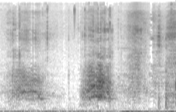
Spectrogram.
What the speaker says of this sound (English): to very carefully cut out with your regular scissors.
